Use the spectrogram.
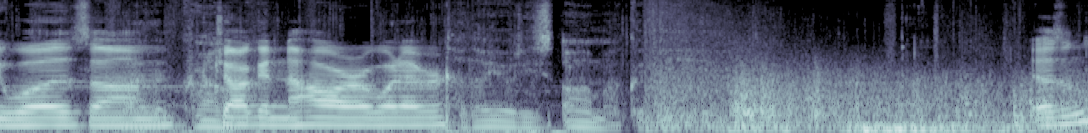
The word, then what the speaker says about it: Tadayori: Like I would have said Tadayori, but he said Tadayori. Like it was super fast. It's like there were no syllables in that.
